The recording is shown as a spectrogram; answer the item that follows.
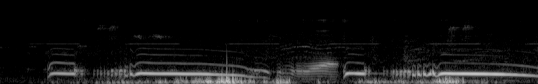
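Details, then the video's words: Albino ringneck dove, tame, calling in hot surroundings: a long, smooth, level coo falling slightly at the finish, a quick rippling rattle, then another drawn-out coo beginning, over a faint low rumble. "Burung Puter Albino Jinak Manggung di Tepat yang Panas"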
